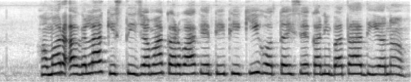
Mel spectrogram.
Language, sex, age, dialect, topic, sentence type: Maithili, female, 31-35, Bajjika, banking, question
